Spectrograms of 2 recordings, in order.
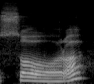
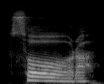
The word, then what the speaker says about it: صار: When it comes to صار, indicate so, not sa. صار. So let's read together. اصفر, الجملة الأولى. اصفر, صار أصفر اللون.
